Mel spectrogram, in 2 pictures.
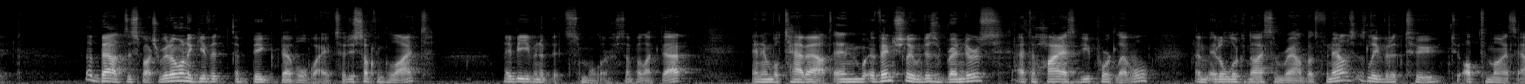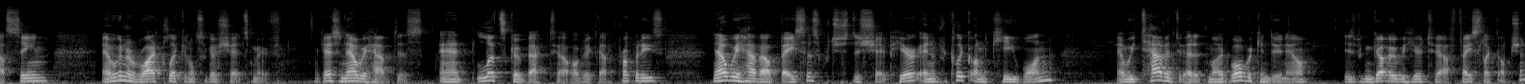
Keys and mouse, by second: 2.7-6.1 middle drag, 5.4 shift+e, 6.1-9.4 drag, 7.9 Tab, 9.4-21.1 middle drag, 21.1-25.0 right drag, 25.0 middle click, 25.1-27.7 right drag, 26.7 Tab, 27.7-29.7 drag, 27.7 z, 29.7-30.5 middle drag.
